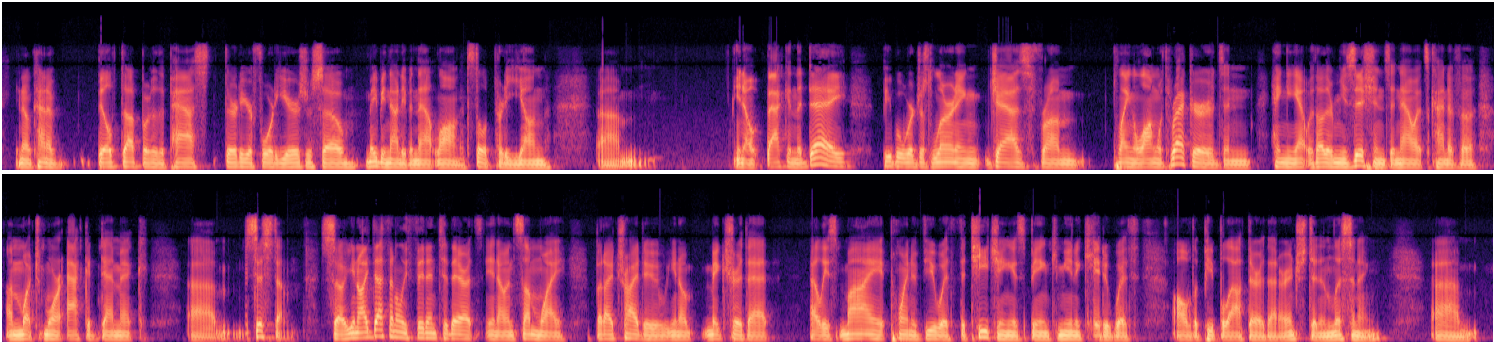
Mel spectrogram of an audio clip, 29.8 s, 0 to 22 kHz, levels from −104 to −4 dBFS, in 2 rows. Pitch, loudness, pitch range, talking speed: 90 Hz, -19 LUFS, 80-95 Hz, 215 wpm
